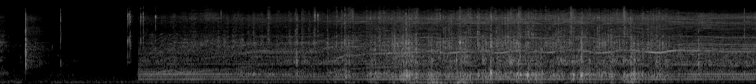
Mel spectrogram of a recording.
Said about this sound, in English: So we're going to cream the butter sugar with the lemon rind.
